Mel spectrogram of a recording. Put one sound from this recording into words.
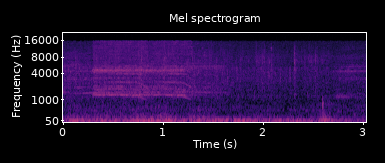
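A spell bursts with a crackling, splashing whoosh.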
